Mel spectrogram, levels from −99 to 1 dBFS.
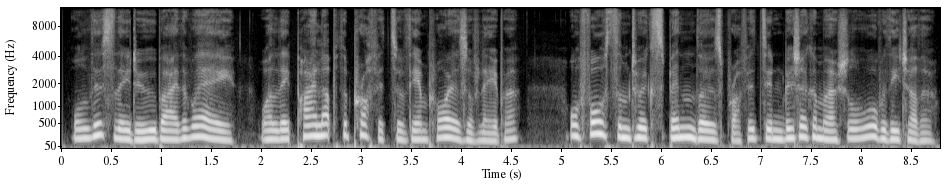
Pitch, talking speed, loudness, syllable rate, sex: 180 Hz, 220 wpm, -16 LUFS, 5.6 syllables/s, female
